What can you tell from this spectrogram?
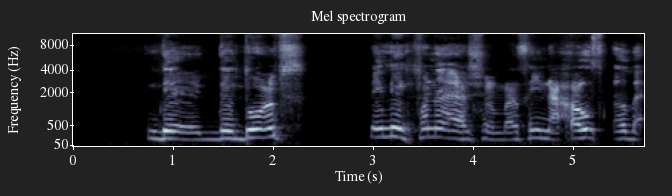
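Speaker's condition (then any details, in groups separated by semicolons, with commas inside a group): Cerebral palsy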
